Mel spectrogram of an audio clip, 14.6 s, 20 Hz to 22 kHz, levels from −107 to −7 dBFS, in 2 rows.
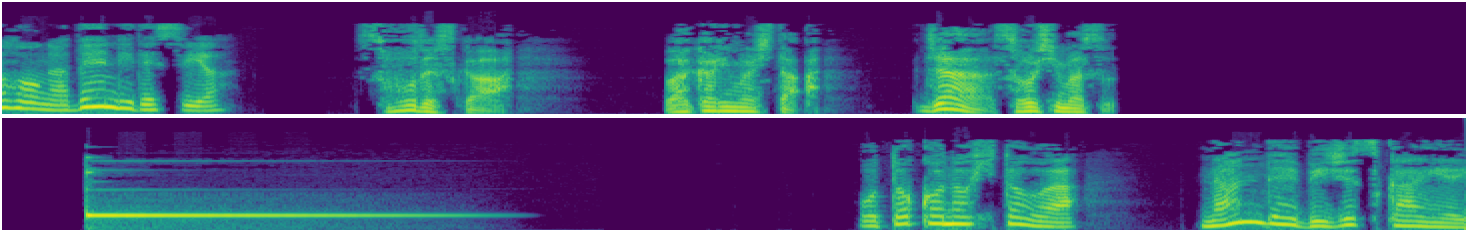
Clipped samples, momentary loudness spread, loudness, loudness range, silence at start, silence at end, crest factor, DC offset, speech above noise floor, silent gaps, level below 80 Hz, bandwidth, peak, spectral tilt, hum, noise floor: under 0.1%; 13 LU; -20 LUFS; 5 LU; 0 s; 0 s; 20 dB; under 0.1%; 61 dB; 1.33-1.62 s, 5.60-7.72 s, 10.33-10.85 s, 10.93-11.20 s, 11.27-11.55 s; -56 dBFS; 10 kHz; -2 dBFS; -5.5 dB/octave; none; -79 dBFS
